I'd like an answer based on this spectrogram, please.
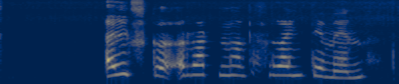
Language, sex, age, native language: Icelandic, male, 6, German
